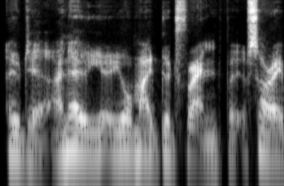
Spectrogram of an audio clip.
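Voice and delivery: usual speaking voice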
